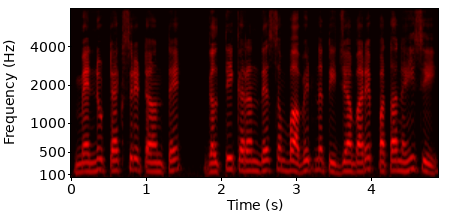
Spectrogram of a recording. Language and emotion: Punjabi, fearful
